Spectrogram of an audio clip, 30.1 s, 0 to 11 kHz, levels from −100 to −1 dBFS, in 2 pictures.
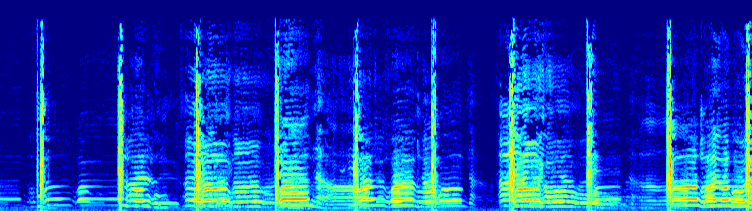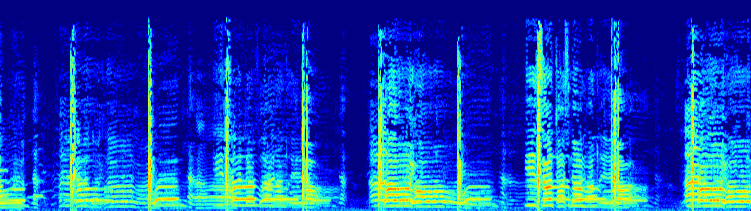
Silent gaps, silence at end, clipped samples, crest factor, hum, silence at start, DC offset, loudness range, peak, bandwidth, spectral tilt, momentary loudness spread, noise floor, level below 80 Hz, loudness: none; 0 s; under 0.1%; 24 dB; none; 0.75 s; under 0.1%; 4 LU; -8 dBFS; 10.5 kHz; 0 dB/octave; 20 LU; -73 dBFS; -68 dBFS; -30 LUFS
